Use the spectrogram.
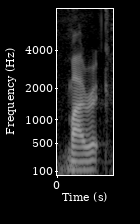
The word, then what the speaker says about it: Myrick: what how do you say your last name myrick myrick myrick so tell us a little about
